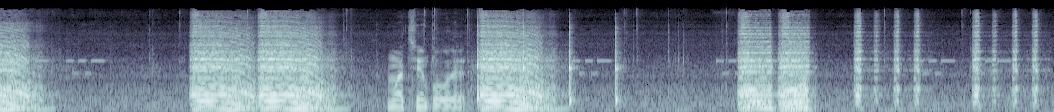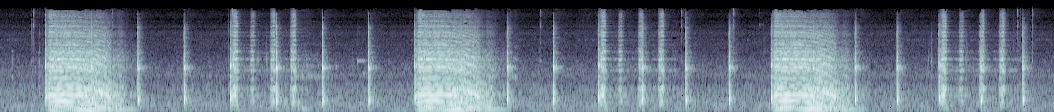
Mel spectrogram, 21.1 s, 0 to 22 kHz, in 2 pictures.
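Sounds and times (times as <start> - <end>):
pitched chord chop: 0.0 - 0.6, 1.9 - 3.5, 4.8 - 5.8, 7.4 - 12.0, 14.7 - 15.7, 18.2 - 19.2.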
